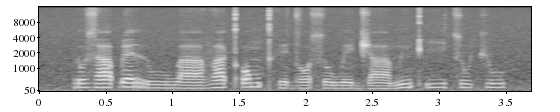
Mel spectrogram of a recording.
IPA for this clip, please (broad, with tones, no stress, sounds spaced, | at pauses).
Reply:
ɾ ʊ˦ z a˦ ɓ ɛ˦ r uː˨ w aː˨ v a˦ kʼ ɔ˦ m kʰ ɪ˨ d ɔ˨ s ʊ˨ w e˨ d͡ʒ aː˨ m ĩ˦ kʼ iː˦ t͡s u˦ t͡ʃ u˦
